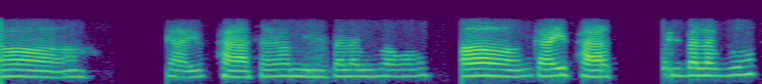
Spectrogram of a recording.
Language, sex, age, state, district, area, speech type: Assamese, female, 30-45, Assam, Morigaon, rural, conversation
